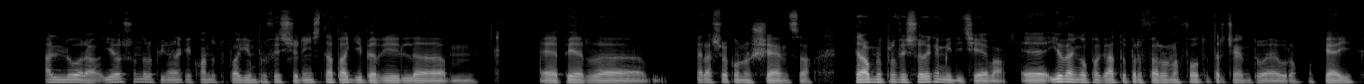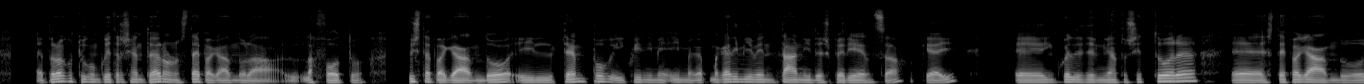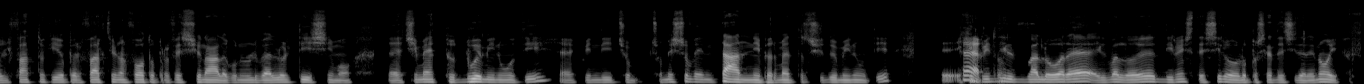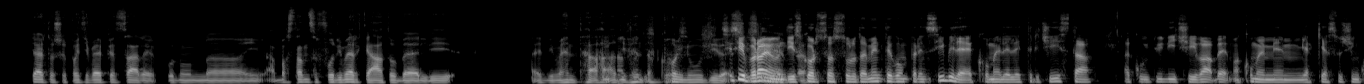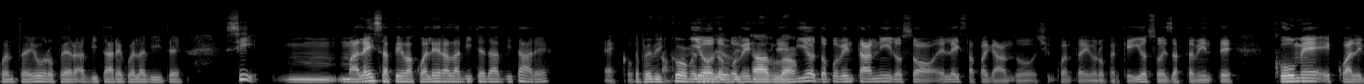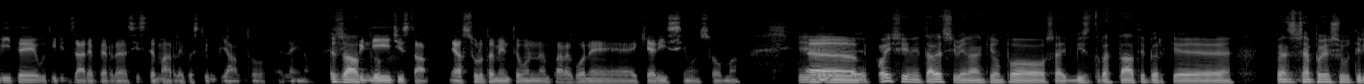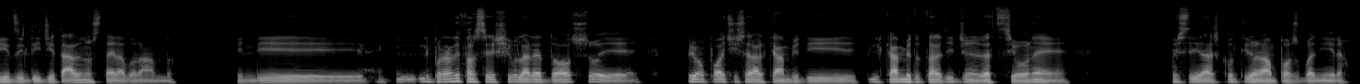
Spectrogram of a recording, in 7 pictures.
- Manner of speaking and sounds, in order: other background noise; laughing while speaking: "diventa diventa un po'"; "Sapevi" said as "tapevi"; "sempre" said as "sempe"; drawn out: "Quindi"; "Okay" said as "kay"
- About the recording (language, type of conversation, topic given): Italian, podcast, Come trasformi un’idea in qualcosa di concreto?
